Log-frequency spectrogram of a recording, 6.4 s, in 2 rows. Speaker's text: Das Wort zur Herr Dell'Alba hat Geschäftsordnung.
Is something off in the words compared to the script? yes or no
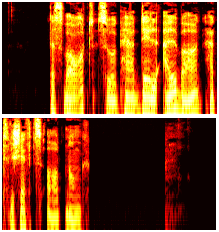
no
